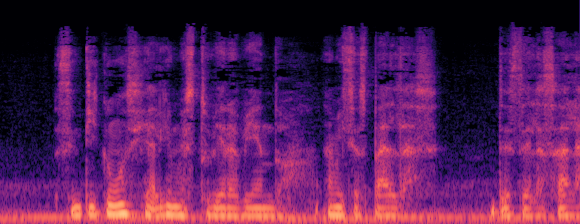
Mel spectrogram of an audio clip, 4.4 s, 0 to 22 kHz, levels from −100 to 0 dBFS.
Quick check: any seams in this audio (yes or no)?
no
